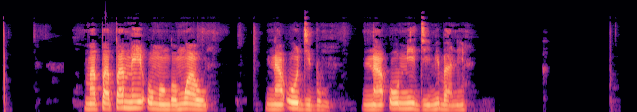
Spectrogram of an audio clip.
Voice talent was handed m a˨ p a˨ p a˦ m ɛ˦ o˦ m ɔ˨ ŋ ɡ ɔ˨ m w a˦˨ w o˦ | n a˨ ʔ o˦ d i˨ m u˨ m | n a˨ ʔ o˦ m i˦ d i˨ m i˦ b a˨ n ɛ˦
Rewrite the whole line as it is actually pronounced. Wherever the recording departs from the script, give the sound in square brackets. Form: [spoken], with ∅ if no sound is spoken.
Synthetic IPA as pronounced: m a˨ p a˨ p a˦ m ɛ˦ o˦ m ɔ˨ ŋ ɡ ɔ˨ m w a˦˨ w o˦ | n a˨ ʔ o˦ d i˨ [b] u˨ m | n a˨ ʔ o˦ m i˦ d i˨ m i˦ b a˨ n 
